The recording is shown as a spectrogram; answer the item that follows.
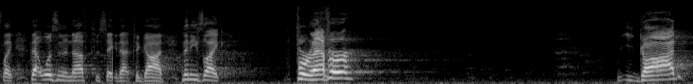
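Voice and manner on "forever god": put-on very loud sarcasm, pitched up. Acting out David questioning God: imitating David's sarcasm. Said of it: "the sarcasm in his voice".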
